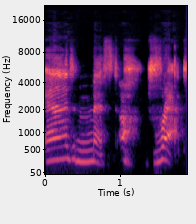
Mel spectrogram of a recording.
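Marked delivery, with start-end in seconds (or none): 1.1-1.9 hissed exclamation. Reading a story aloud, voicing the cat's line, hissed. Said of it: "she hissed".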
